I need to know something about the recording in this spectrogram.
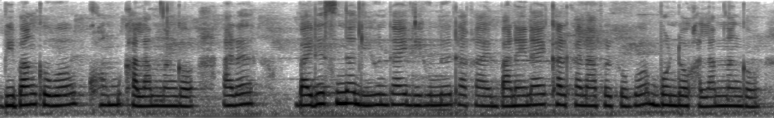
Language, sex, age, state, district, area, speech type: Bodo, female, 18-30, Assam, Kokrajhar, rural, spontaneous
